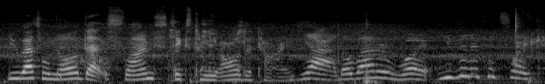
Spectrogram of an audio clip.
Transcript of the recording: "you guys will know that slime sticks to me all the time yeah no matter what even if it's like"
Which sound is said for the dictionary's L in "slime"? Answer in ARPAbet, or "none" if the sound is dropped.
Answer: L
